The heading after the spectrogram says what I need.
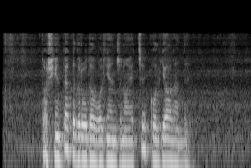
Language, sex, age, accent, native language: Uzbek, male, 25-34, Xorazm, Uzbek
